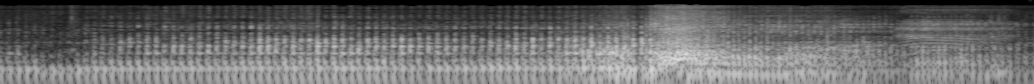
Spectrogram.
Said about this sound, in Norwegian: Eh, men sånn her høres faktisk en tiger ut.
